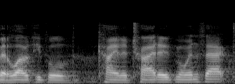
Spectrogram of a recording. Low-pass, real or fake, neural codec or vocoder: 7.2 kHz; fake; codec, 16 kHz, 0.5 kbps, FunCodec, trained on LibriTTS, 25 frames a second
